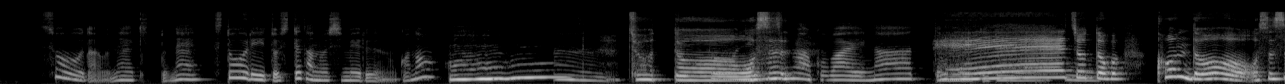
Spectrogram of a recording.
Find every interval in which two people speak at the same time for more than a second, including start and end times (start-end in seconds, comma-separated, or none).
6.7-8.0, 9.3-11.1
